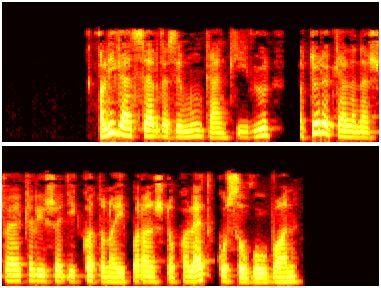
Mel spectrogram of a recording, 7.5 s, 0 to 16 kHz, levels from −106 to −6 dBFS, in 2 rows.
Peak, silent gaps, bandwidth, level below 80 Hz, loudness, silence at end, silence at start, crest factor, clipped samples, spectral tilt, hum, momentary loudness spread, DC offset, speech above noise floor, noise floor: -2 dBFS; 2.83-2.97 s; 8 kHz; -62 dBFS; -19 LUFS; 0.8 s; 0.95 s; 18 dB; under 0.1%; -4.5 dB/octave; none; 10 LU; under 0.1%; over 71 dB; under -90 dBFS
